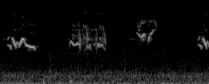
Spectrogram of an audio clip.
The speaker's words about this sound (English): I hear something similar to that from my resident robins pretty much every morning now. Which is awesome. Usually every evening, too. That's just one of the robin songs.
